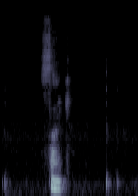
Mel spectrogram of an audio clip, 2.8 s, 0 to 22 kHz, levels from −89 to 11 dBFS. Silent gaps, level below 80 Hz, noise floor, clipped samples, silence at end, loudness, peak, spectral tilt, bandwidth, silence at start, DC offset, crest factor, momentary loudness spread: none; -74 dBFS; -80 dBFS; under 0.1%; 1.5 s; -33 LUFS; -18 dBFS; -7 dB/octave; 15.5 kHz; 0.85 s; under 0.1%; 20 dB; 25 LU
